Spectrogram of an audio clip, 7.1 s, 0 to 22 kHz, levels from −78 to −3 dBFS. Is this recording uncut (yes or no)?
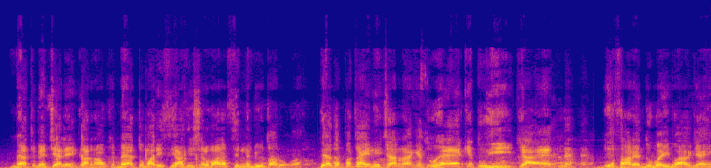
no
